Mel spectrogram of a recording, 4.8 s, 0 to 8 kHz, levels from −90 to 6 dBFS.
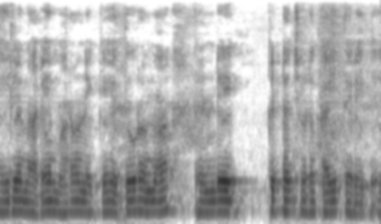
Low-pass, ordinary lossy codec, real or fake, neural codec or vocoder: none; none; fake; codec, 16 kHz, 4 kbps, FreqCodec, larger model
